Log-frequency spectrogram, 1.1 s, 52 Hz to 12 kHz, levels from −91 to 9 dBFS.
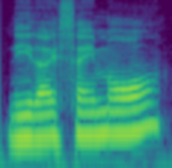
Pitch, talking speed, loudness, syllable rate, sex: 160 Hz, 210 wpm, -12 LUFS, 4.0 syllables/s, male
